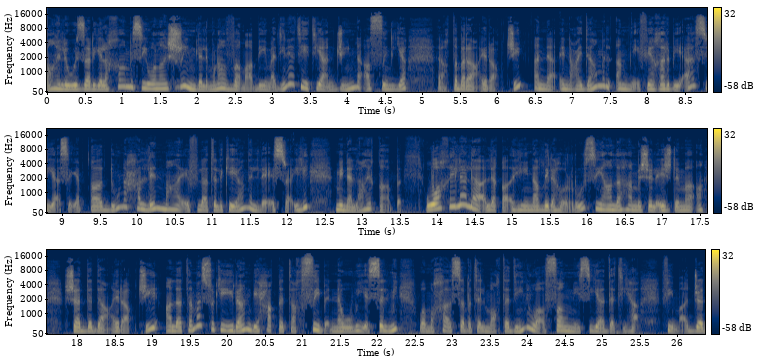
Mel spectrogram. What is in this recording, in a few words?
Arabic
